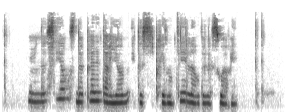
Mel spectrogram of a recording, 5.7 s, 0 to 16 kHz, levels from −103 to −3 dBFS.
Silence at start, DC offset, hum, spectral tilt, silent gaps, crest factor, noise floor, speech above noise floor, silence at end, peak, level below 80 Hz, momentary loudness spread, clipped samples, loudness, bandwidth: 0.05 s; under 0.1%; none; -2.5 dB/octave; none; 24 dB; -53 dBFS; 24 dB; 0.45 s; -8 dBFS; -76 dBFS; 19 LU; under 0.1%; -28 LUFS; 11.5 kHz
